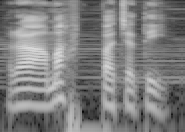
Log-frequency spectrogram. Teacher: जैसे एक वाक्य है रामः और पचति। यहां पर विसर्ग के पश्चात प बोलते समय हल्का सा फ सुनाई देता है, हल्का सा फकार सुनाई देता है, जैसे कि रामः पचति। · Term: उपद्मानीय, उपदमानीय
